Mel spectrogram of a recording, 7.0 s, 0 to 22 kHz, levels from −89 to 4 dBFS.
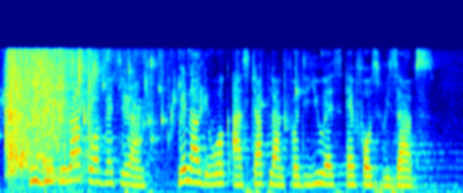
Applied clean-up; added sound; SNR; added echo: none; Bathtub (filling or washing); 0 dB; reverberation time 1.0 s.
